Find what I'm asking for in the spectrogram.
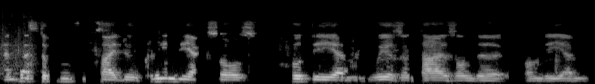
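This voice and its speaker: A man chatting casually in hesitant, halting short phrases. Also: on the low side, little pitch movement, dull audio. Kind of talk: casual chat.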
